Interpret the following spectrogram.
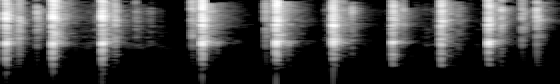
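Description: A quick run of short, sharp tapping clicks, about four to five a second, from a hard tool tapped to flick paint-pen ink splatters onto a watercolour paper tag.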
